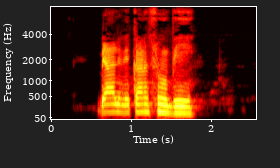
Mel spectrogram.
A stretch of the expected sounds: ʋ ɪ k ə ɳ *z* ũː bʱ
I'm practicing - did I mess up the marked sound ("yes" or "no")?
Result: yes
